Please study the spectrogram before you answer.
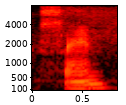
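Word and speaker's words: sandwich: silent word in सैंडविच लिखा है सैंडविच लेकिन पढ़ा जाएगा सैन सैंडविच हमेशा प्रोनंसिएशन पर ध्यान देना चाहिए कौन सा वर्ड साइलेंट होगा तो ऑप्शन में जब सैंडविच लिखा जाएगा हिंदी में तो डी नहीं पढ़ा जाता है इसलिए ऑप्शन सी जो है इसमें करेक्ट होगा डी जो है सैंडविच होता है सैंडविच में डी साइलेंट माना जाएगा अगला क्वेश्चन है अगला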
